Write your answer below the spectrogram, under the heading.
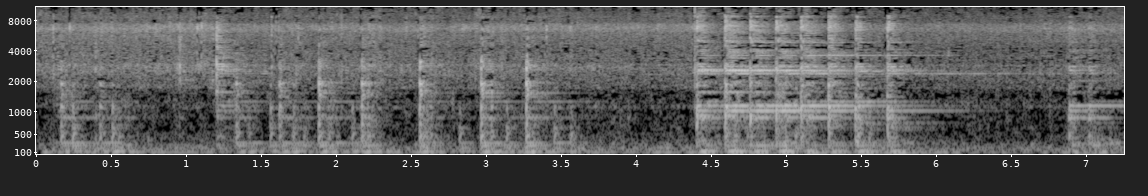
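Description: Minced garlic sizzling as it fries in hot oil in a stainless steel pot, stirred with a spatula that scrapes and taps against the pot. About midway comes a second of faster scraping with a ringing tone.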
